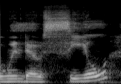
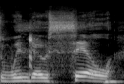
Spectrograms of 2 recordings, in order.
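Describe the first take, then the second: First: "seal" with a long ee; seal pronunciation. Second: "sill" with a short i; sill pronunciation. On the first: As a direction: say "seal" to rhyme with feel. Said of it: "the pronunciation of". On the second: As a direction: say "sill" to rhyme with hill. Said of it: "I heard it pronounced window sill". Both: Shown as a demonstration.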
